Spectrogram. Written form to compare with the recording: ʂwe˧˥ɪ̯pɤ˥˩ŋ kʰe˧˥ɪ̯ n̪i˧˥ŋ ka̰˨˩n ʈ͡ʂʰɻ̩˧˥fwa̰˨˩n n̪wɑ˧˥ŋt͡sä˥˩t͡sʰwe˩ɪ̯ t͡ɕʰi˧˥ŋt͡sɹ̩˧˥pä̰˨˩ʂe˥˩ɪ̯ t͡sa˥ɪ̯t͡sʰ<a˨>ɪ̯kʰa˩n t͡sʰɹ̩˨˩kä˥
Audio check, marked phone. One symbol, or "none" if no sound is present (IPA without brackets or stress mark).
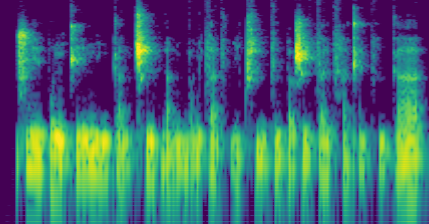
a˨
